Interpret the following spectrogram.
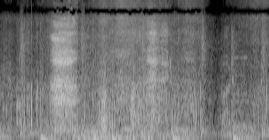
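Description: A gloved hand swiping through powdery snow on a car roof: short brushing swishes, the loudest about a second in and a softer one a little after two seconds.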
